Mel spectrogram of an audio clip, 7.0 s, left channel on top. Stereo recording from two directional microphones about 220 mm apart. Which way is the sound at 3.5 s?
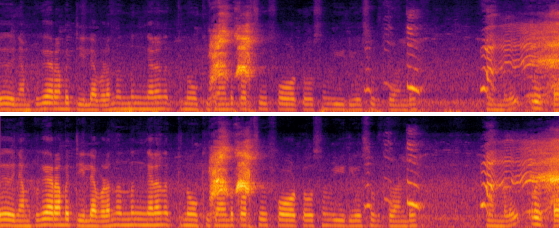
20° right (ahead or behind).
